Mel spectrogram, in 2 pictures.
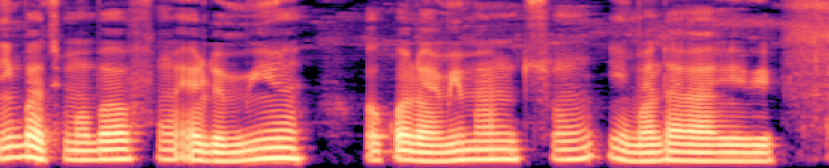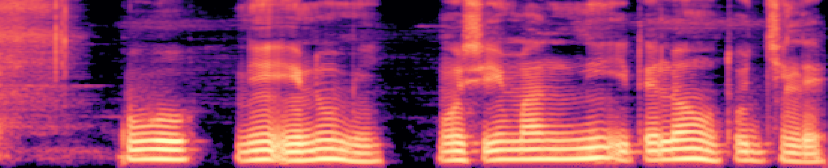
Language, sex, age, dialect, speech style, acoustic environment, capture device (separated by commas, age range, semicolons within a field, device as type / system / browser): Yoruba, male, 18-24, Nigeria - Lagos Yoruba, tired, silence; nature, mobile / Linux / Chrome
